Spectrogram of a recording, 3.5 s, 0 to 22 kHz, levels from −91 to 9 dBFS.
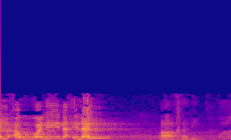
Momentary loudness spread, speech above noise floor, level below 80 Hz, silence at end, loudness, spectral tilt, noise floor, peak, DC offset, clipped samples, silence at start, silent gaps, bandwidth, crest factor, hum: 21 LU; 24 dB; -60 dBFS; 0 s; -20 LUFS; -3.5 dB/octave; -45 dBFS; -4 dBFS; under 0.1%; under 0.1%; 0 s; none; 7.6 kHz; 20 dB; none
